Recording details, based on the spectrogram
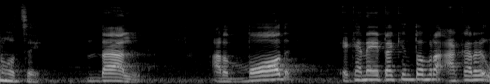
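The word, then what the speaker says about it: ضاد: মোটা পড়তেছে এর মধ্যে সবচেয়ে বেশি মোটা হবে দদ হরফ।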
